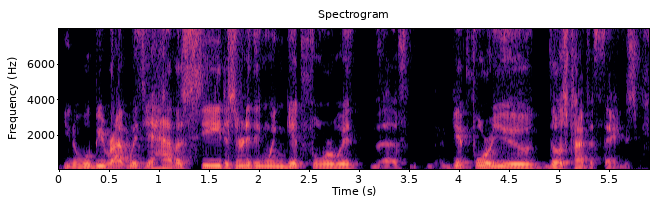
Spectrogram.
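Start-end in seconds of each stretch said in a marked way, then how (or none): 0.0-4.8 higher-pitched, eager front-desk welcome; enthusiastic greeting. Retold or imitated. Clinic staff welcoming patients as they walk in, enthusiastic. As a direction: greet them like a long lost friend, pitched up. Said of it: "we did it with enthusiasm".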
